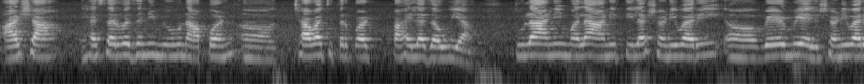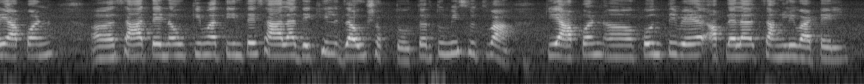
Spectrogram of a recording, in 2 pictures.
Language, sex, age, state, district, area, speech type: Marathi, female, 45-60, Maharashtra, Jalna, rural, spontaneous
